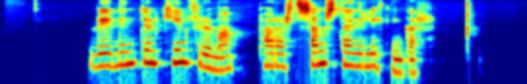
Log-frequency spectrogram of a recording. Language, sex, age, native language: Icelandic, female, 50-59, Icelandic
